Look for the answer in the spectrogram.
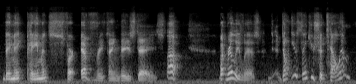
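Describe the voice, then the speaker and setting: A man's voice: medium pitch, wildly swooping pitch, bright, forceful tone, husky, full character voice. A man playing a melodramatic, easily flustered bachelor playboy in 1940s-style radio comedy, with a theatrical delivery. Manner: drawn-out, theatrical, stammering when flustered.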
